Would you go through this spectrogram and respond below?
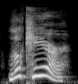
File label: look here, teen girl voice; source engine; left 4 dead 2; survivor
